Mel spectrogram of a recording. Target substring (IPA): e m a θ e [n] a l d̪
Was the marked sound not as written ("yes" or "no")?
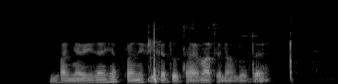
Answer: no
